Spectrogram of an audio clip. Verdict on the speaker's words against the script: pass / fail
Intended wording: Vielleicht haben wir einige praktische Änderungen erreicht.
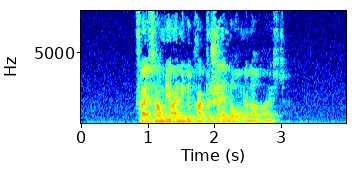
pass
